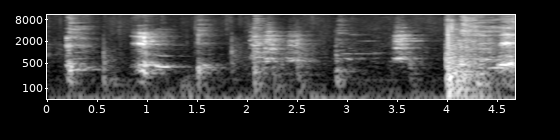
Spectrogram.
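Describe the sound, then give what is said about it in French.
The ill King Louis XI coughs again and again in a steady series of harsh bursts, about seven in all, with the last cough the loudest and heaviest. “J'en ai assez de ce roi qui tousse.”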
